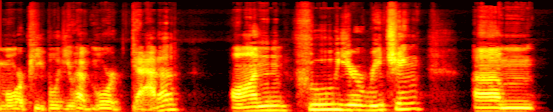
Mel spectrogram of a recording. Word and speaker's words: Data: and at one time somebody corrects him like it says like, "Don't you mean Data?" And he says, "No, it's Data." And she says, "Isn't it pronounced Data?" He's like, "Well, the difference is one of them is my name and the other is not.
